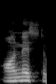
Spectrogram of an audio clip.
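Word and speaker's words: honest: जैसे कि हावर है तो हावर ना बोल के हम लोग उसको आवर बोलते हैं ना, सेम केस में यहाँ पे हम लोग ऑनेस्ट बोलते हैं। ऑनेस्ट मतलब ओ से इसका प्रोनाउंसिएशन हो रहा है, तो इस केस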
